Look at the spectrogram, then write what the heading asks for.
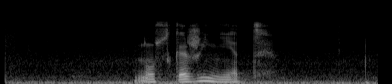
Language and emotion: Russian, neutral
